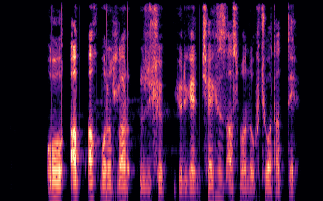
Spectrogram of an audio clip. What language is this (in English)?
Uyghur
